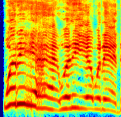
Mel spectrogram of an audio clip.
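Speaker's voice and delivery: hammed-up desperate searching; mock begging. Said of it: "begging and crying and snot nose and saying".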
